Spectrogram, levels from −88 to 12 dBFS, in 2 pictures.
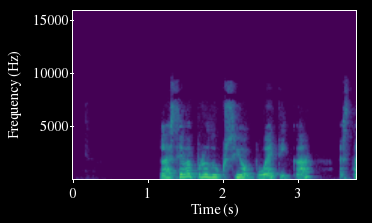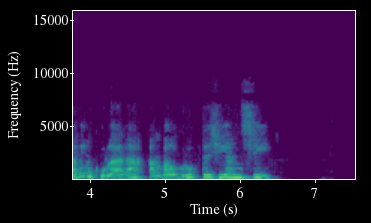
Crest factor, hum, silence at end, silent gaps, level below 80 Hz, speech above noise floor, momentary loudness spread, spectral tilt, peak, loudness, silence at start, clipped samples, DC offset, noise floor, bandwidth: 14 dB; none; 1.15 s; none; -74 dBFS; over 69 dB; 9 LU; -7 dB/octave; -8 dBFS; -21 LUFS; 1.15 s; under 0.1%; under 0.1%; under -90 dBFS; 7.4 kHz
